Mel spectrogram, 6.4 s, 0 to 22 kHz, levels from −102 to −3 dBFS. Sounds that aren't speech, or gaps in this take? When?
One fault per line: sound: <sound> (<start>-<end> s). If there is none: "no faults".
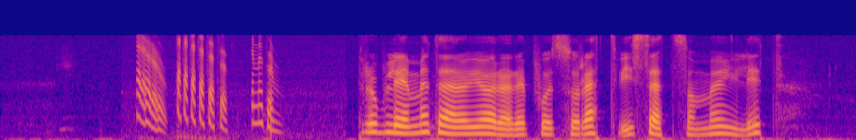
sound: chirp (1.0-2.1 s)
